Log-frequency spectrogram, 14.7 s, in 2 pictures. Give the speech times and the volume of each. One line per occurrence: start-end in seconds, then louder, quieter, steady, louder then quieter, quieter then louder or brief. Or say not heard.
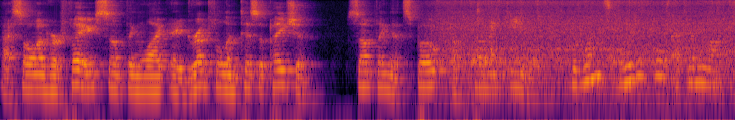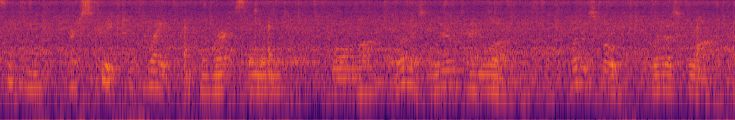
0.0-14.6 quieter.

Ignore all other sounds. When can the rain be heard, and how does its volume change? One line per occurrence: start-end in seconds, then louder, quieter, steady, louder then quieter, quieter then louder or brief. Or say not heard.
4.2-14.6 steady.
